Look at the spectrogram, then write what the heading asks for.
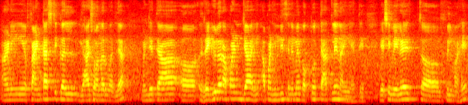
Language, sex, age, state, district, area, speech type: Marathi, male, 30-45, Maharashtra, Mumbai City, urban, spontaneous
